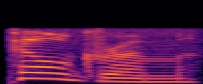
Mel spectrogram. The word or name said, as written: pilgrim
